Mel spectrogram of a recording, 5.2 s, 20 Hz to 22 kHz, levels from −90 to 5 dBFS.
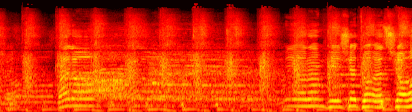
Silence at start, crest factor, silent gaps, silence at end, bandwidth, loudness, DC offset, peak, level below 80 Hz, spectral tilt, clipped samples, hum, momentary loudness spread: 0 s; 18 dB; none; 0 s; 18 kHz; -23 LUFS; under 0.1%; -6 dBFS; -56 dBFS; -2 dB/octave; under 0.1%; none; 8 LU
